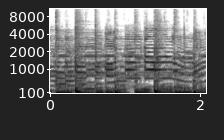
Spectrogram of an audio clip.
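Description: Background music: a guitar-led track with a steady beat, about two beats a second.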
